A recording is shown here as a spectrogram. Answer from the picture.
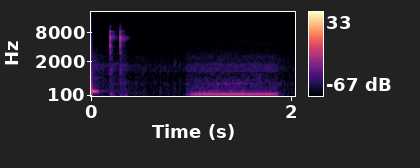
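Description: Two quick computer-mouse clicks on calculator buttons, then a faint, short steady hum with a low pitch near the end.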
